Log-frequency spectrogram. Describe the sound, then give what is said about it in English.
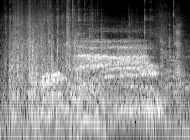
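A loud whinny and neigh from Joey, the life-sized puppet horse made by Handspring Puppet Company of South Africa and star of War Horse, in the Walton Arts Center lobby: one long quavering call that rises, holds and then trails off over a few seconds, heard alone without any talking. “That's Joey, a horse, and the star of War Horse, a Tony Award-winning play based on a children's novel.”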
